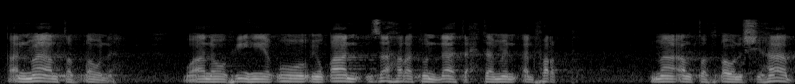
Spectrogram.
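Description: A man explaining a scripture passage in a measured lesson, repeating his points for emphasis. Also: mid-range voice, in a large hall, slight background noise. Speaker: teacher of Quran commentary.

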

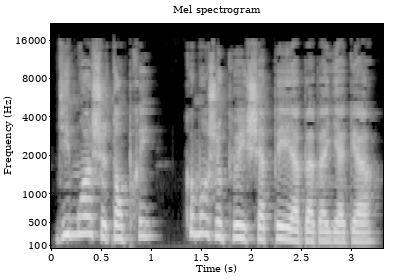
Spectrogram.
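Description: A woman voicing a small frightened girl in a storybook, speaking softly and pleadingly. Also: mid-range voice, expressive, normal speed, voice pushed up, close to an everyday voice. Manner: soft, pleading.

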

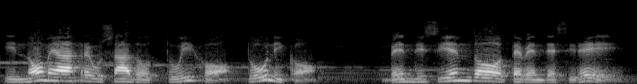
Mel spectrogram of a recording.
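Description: God swears a grave, majestic blessing in slow, deliberate phrases, as read by a man. The voice keeps a plain middle pitch. The sound is thin and phone-like, with faint music beneath it.

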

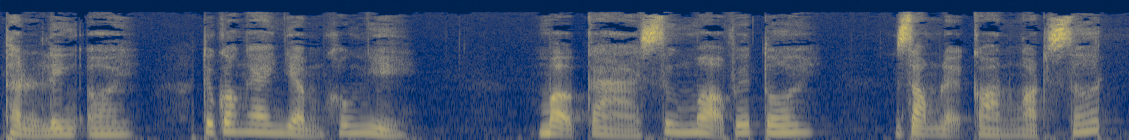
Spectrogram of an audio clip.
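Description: A woman narrating a first-person story as an audiobook, in a steady, even manner. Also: on the low side, normal speed.

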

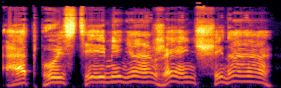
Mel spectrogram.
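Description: A savage werewolf man, voiced by a male reader, growling his words slowly and hoarsely. Brutish, threatening and rough in grain. An audiobook performance. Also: sits high, sing-song, no echo, clean studio sound, voice pushed up, heavily acted. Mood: snarling.

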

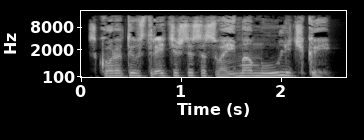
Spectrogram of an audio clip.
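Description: A man's voice: fairly high pitch, normal speed, a bit bright, no room sound, studio quality, voice pushed up. A man voicing a fat, smug male thug who taunts in a mock-friendly way.

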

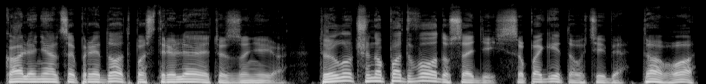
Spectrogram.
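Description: A man voicing a gruff, blunt old village man with a big beard, in a war audiobook. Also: fairly low pitch, animated, unhurried, mellow, no echo, clean studio sound, voice pushed up.

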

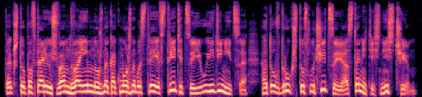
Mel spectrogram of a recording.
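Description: A brash, laid-back gamer friend, read by a male narrator in an audiobook. He lectures bluntly, full of slang, in a fairly high voice. The sound is close and dry. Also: fairly quick, a little mellow, no room sound, lightly acted. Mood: lecturing.

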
